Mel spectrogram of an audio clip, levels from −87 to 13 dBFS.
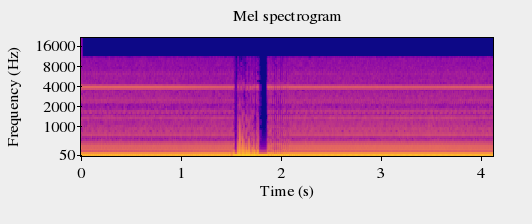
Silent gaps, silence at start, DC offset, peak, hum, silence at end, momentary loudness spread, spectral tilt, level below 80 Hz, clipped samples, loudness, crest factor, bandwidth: none; 0 s; under 0.1%; 0 dBFS; 50 Hz at -10 dBFS; 0 s; 2 LU; -6 dB/octave; -8 dBFS; 0.2%; -11 LUFS; 6 dB; 9.8 kHz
